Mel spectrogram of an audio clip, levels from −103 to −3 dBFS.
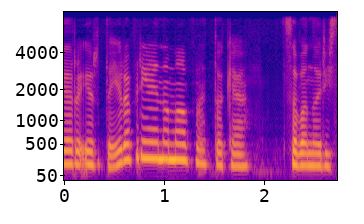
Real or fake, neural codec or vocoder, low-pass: fake; codec, 24 kHz, 3.1 kbps, DualCodec; 7.2 kHz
